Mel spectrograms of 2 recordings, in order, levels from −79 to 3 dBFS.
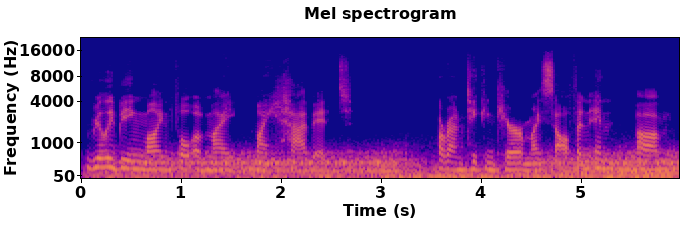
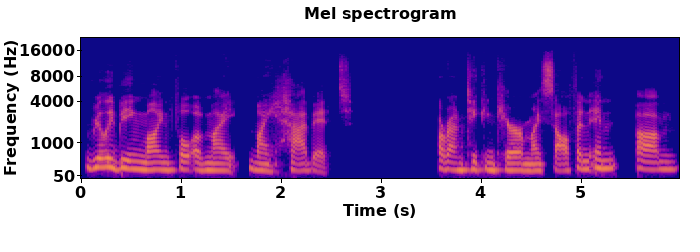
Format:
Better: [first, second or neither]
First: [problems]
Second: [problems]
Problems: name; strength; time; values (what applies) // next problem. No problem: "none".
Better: second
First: low rumble; loud; throughout; 8 dB below the speech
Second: none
